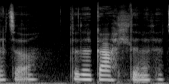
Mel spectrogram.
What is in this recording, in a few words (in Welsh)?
"gallt", Welsh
